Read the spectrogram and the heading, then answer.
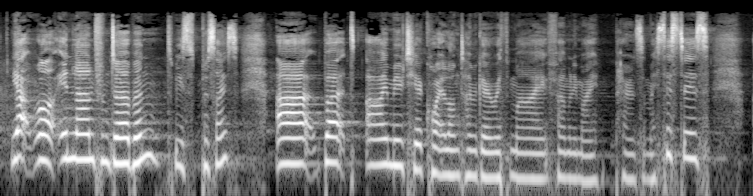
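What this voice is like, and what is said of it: South African accent. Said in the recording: “You may notice a bit of an accent. I'm from South Africa.”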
